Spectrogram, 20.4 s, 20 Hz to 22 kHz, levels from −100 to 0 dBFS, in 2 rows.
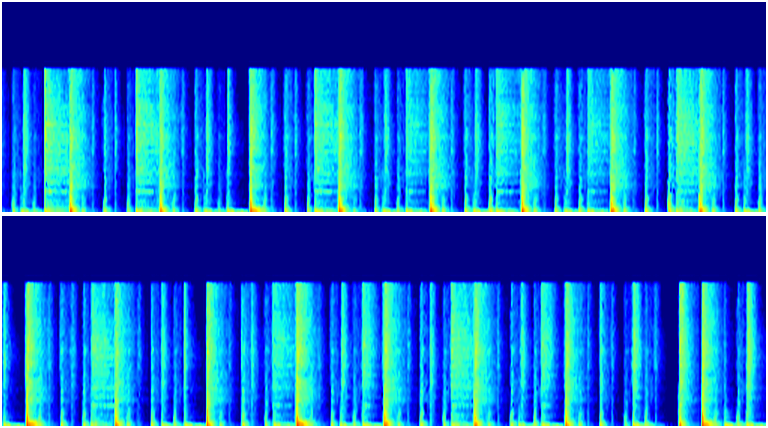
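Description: Codec damage is plainly audible throughout the music, and nothing sounds above 14.9 kHz. Likely HE-AAC compression, rebuilding treble from copied lower bands, which fits a bitrate near 20 kbps.

At 17.66 s there is pre-echo. Coding noise spread across a block leaks 17 ms ahead of a sharp attack. A brief hiss precedes it and smears it.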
